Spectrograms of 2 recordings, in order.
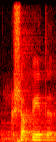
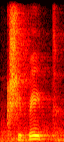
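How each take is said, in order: First: The vowel after 'ksh' is 'a'. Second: The vowel after 'ksh' is 'i'. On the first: The speaker calls it wrong. "क्षपेत अशुद्ध उच्चारण है" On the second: The speaker calls it right. "क्षिपेत ये शुद्ध उच्चारण है"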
